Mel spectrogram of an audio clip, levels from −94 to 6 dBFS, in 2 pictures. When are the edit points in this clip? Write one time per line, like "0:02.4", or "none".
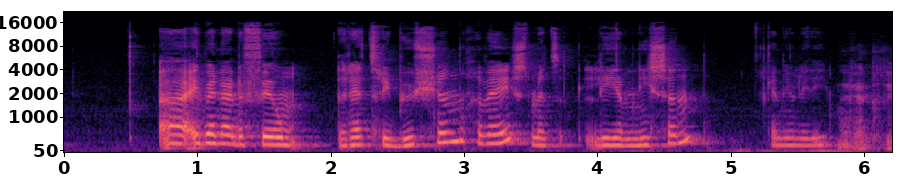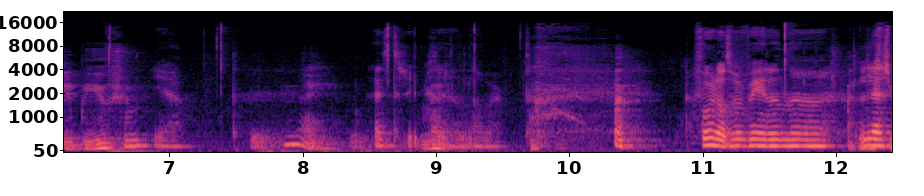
0:05.1

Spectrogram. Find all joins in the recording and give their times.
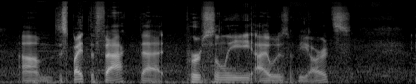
0:02.9

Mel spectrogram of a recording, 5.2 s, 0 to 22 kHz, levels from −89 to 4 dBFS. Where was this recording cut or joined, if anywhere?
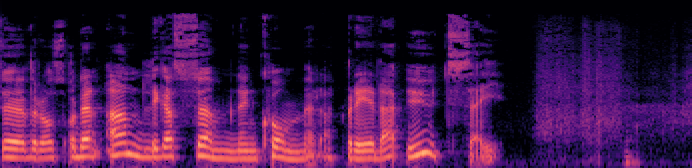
none

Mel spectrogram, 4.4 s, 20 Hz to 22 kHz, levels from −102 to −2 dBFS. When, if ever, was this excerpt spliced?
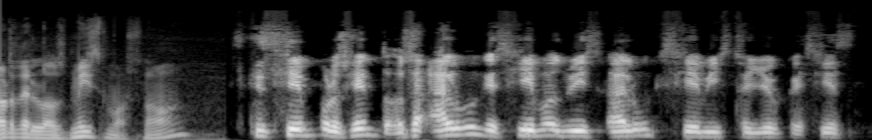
none

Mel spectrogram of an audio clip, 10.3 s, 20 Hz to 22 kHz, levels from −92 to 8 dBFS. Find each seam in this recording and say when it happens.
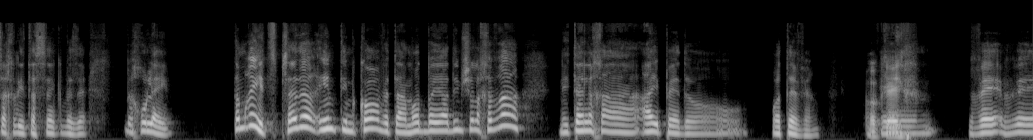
none

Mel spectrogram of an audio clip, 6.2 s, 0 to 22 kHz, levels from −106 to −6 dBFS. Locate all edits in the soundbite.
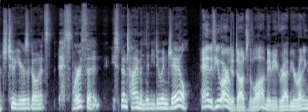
0:01.4
0:02.5
0:02.9
0:04.6

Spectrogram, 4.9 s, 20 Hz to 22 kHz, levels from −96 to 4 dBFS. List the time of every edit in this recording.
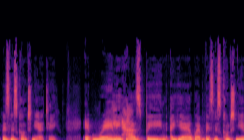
none

